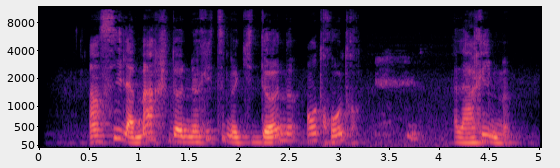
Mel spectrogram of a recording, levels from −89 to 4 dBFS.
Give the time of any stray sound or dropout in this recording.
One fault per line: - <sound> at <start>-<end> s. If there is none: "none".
- laugh at 3.4-3.9 s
